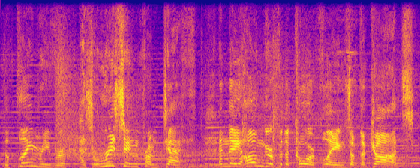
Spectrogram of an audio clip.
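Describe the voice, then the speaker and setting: A man's voice: very high-pitched, unhurried, music in the background. An actor voicing an earnest young male hero who gives a solemn, impassioned speech to a city's people in a game cutscene. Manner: solemn, impassioned public address.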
